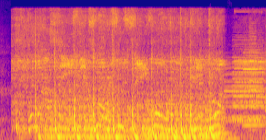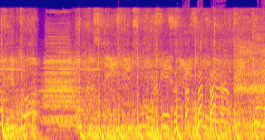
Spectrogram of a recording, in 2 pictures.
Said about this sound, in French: Et en place, les gens, en place de crier, tout le monde klaxonne de partout, les fenêtres fermées, tout le monde est dans leur voiture, tu vois les autos qui shake d'un bord et de l'autre.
